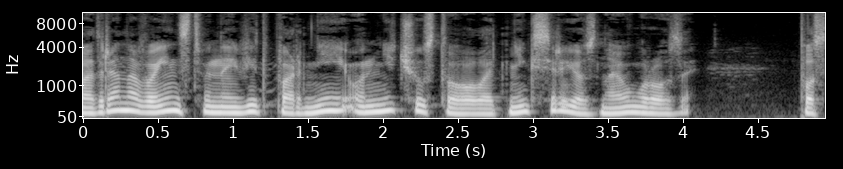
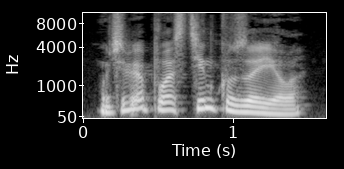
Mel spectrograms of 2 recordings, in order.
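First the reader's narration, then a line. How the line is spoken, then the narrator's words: Snide question. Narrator (Russian): Ехидно поинтересовался Эриас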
